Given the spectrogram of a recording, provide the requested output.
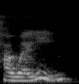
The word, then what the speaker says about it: Hawaii: like someone from Hawaii, which I have learned that it's supposed to be pronounced Hawaii.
